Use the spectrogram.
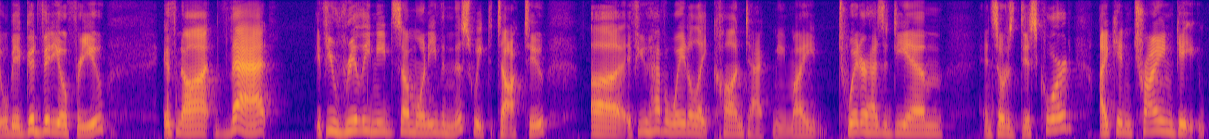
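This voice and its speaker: Chatty young American stream host at home, bright, slightly higher voice, rambling delivery. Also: male voice. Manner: rambling, chatty, with many fillers and restarts. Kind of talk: casual chat.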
